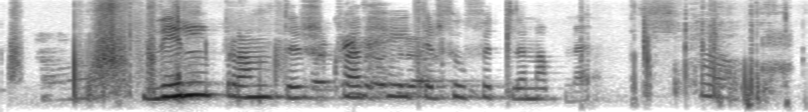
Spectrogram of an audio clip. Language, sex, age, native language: Icelandic, female, 11, Icelandic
